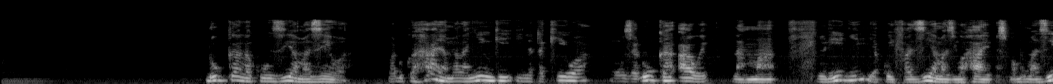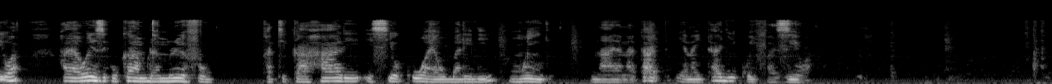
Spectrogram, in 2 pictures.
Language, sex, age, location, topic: Swahili, male, 18-24, Dar es Salaam, finance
